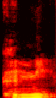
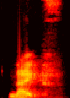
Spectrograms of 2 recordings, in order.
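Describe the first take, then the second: First: The vowel is a long 'ee' sound. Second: The vowel is an 'eye' sound. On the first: This is the older pronunciation. "in Middle English that would have been correct. Knief, actually" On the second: This is the modern pronunciation. "you say it the way that you say it now, which is knife"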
